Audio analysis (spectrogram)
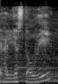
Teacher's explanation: ওয়াও ইয়াসের উই ঠোঁট গোল করে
